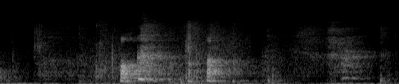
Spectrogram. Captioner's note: laughing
